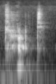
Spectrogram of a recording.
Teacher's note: c is always going to be this hard k sound never soft as in city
